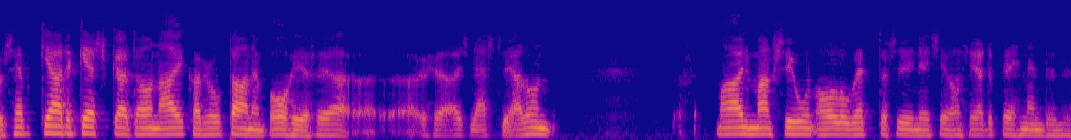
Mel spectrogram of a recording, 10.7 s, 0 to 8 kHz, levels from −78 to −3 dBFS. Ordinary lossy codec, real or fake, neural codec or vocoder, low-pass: none; fake; codec, 16 kHz, 0.5 kbps, X-Codec, WavLM features, trained on Multilingual LibriSpeech; none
